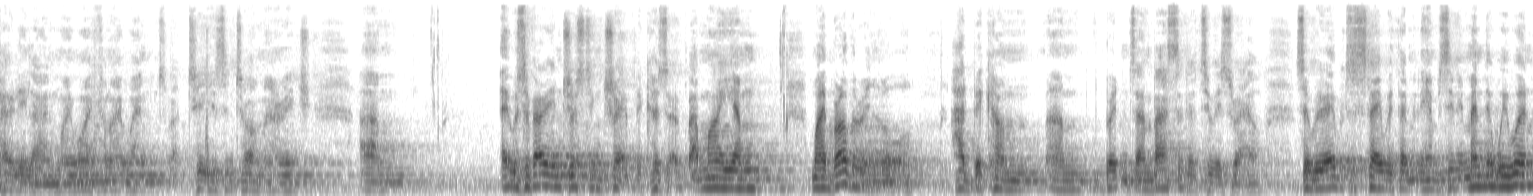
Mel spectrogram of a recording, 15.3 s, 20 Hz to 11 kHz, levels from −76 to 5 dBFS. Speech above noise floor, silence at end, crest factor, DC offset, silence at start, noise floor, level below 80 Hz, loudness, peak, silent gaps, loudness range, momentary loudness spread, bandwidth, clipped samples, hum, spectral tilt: 23 dB; 0 s; 20 dB; under 0.1%; 0 s; -49 dBFS; -60 dBFS; -26 LUFS; -6 dBFS; none; 7 LU; 14 LU; 10.5 kHz; under 0.1%; none; -6 dB/octave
